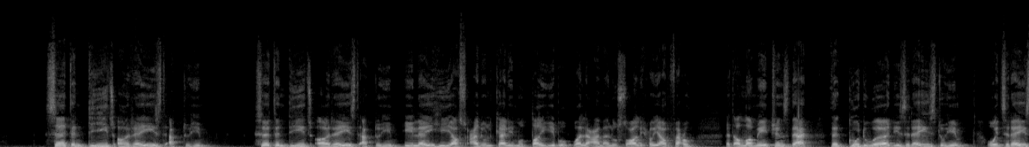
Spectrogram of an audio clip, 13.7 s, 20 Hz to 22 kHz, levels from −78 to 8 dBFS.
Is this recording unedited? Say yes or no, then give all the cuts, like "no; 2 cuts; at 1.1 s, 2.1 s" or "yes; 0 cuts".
yes; 0 cuts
